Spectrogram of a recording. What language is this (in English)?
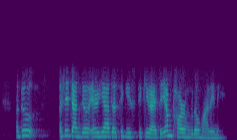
Manipuri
